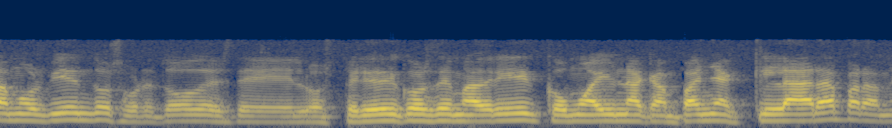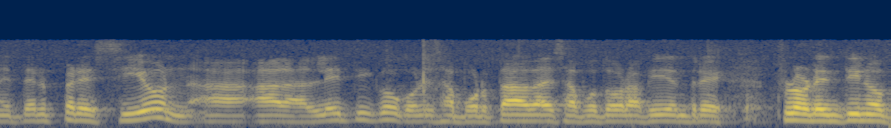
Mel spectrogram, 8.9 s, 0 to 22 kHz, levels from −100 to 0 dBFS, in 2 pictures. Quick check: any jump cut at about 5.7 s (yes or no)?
no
